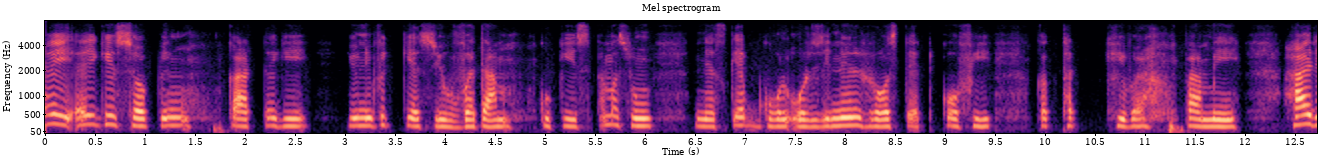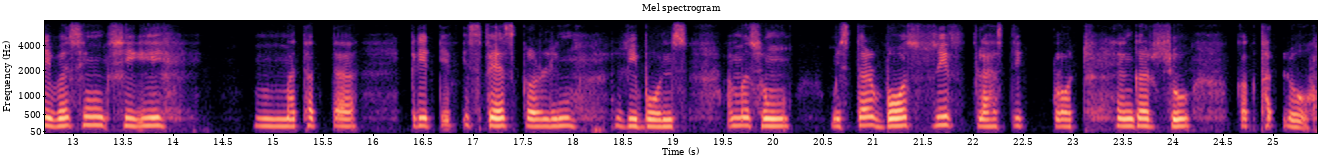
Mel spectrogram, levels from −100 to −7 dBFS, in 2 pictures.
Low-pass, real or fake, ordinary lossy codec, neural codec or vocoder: 7.2 kHz; real; Opus, 24 kbps; none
